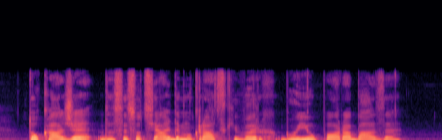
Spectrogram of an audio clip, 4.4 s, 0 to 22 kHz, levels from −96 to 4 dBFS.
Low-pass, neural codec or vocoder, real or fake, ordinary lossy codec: 10.8 kHz; none; real; none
